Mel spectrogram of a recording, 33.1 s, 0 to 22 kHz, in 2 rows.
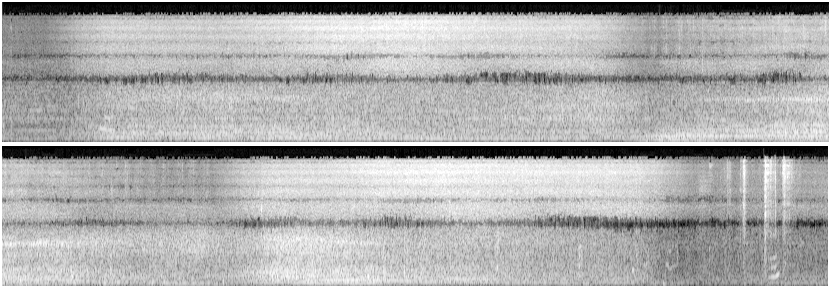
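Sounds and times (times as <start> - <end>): vehicle engine running: 0.0 - 33.0.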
